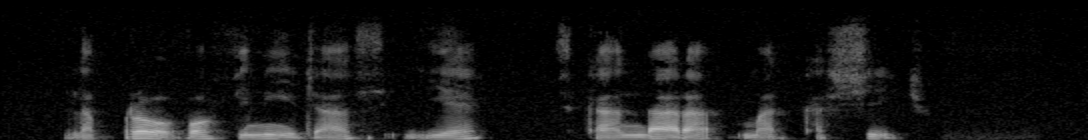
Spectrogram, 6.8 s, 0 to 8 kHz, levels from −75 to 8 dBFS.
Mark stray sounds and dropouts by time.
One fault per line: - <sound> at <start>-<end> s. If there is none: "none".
none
